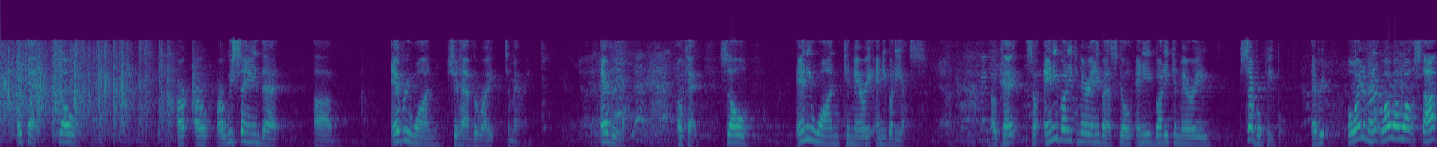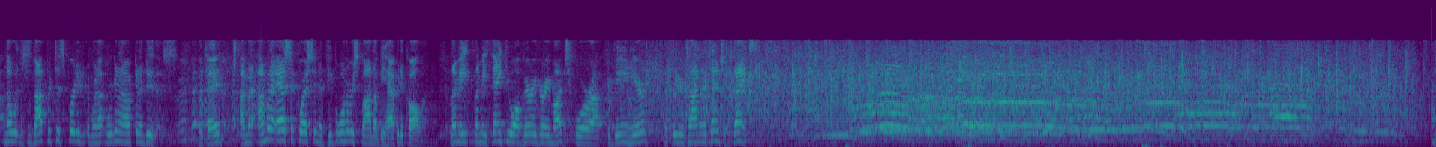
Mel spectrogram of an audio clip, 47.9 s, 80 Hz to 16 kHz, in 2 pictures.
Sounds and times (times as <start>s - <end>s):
Narration, monologue: 0.0s - 36.8s.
